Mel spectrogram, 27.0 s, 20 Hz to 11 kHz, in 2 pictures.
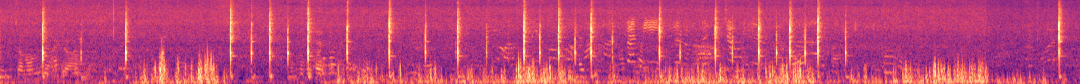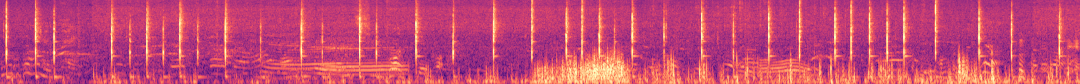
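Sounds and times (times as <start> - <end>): people talking: 0.0 - 27.0
snout clicking against metal bowl: 13.2 - 27.0.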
